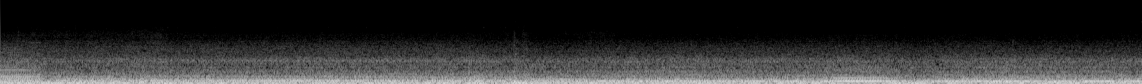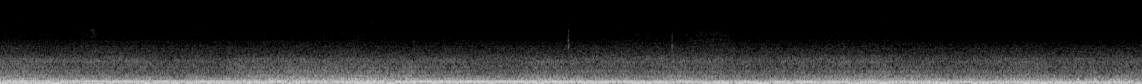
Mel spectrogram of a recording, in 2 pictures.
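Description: VW Golf 7 GTI TCR's turbocharged four-cylinder engine running steadily at speed, heard inside the cabin over road noise. Its pitch drops slightly about eleven seconds in as the car eases off.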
